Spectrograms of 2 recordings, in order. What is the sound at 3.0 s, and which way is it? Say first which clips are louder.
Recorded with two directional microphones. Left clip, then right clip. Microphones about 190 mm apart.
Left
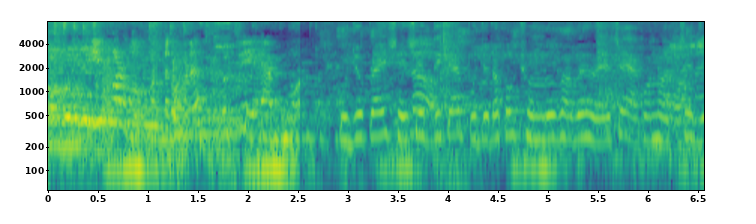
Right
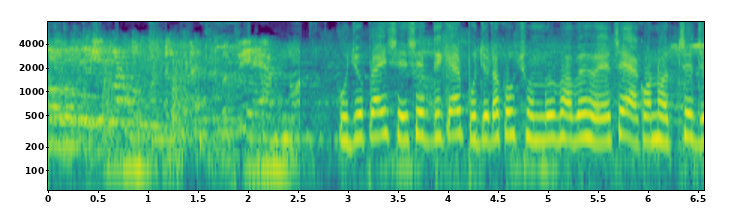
Speech: right 14 dB; 40° right (ahead or behind).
